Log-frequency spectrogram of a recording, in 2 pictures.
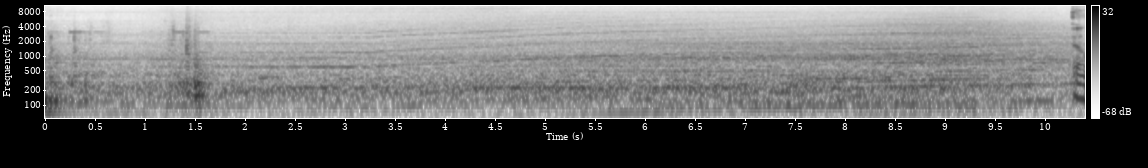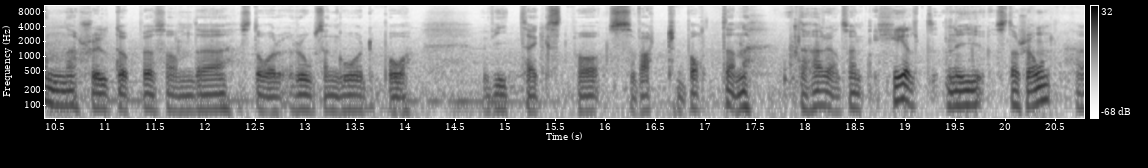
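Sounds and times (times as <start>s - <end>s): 
train doors thumping shut: 0.0s - 1.9s
electric train accelerating out of the station: 0.0s - 10.3s
speech: 10.3s - 20.7s.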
